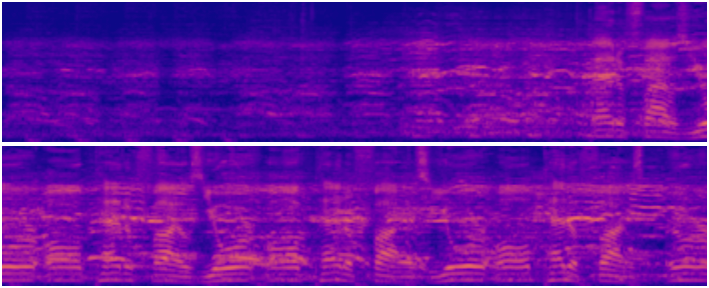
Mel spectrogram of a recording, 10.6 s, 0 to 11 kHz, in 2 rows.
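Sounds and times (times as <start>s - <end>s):
rhythmic low stomping thumps: 0.0s - 2.6s
dense protest crowd shouting and cheering: 0.0s - 10.5s
speech: 4.4s - 10.5s.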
